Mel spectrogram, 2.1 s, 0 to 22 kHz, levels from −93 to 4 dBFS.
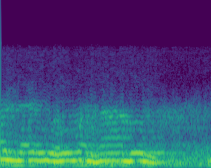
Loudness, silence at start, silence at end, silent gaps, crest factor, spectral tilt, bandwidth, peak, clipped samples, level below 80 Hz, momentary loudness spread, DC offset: -15 LUFS; 0 s; 0 s; none; 10 dB; -13 dB/octave; 2.3 kHz; -6 dBFS; under 0.1%; -34 dBFS; 10 LU; under 0.1%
